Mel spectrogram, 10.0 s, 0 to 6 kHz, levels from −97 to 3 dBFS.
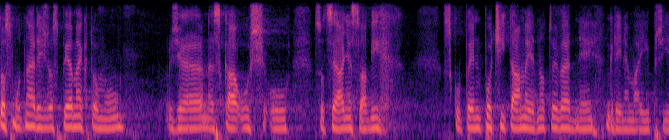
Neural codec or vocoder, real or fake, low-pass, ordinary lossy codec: vocoder, 22.05 kHz, 80 mel bands, WaveNeXt; fake; 5.4 kHz; Opus, 32 kbps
